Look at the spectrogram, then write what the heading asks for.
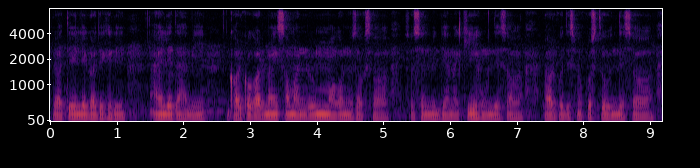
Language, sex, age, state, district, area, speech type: Nepali, male, 30-45, West Bengal, Darjeeling, rural, spontaneous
